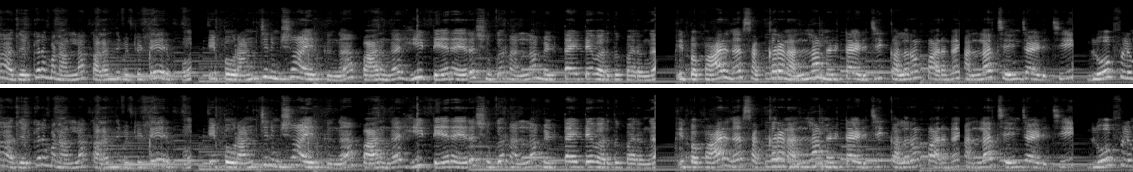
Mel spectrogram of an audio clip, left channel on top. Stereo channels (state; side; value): normal; both; correlation 0.46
